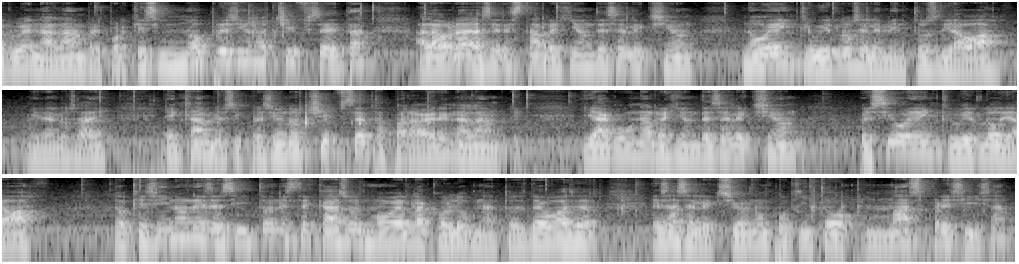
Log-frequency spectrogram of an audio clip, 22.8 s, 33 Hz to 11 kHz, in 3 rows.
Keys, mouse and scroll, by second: 1.9 shift+z, 2.7 click, 3.2 click, 5.4 middle click, 6.4-7.4 scroll up 1, 8.3 middle click, 9.0 KP_7, 10.6 shift+z, 11.4 click, 11.8 click, 13.7-15.9 middle drag, 16.2 shift+middle click, 17.0 middle click, 17.7-19.3 middle drag, 19.8 t, 20.6 middle click, 21.2 Page_Down, 21.5 KP_7, 22.1 scroll up 3.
